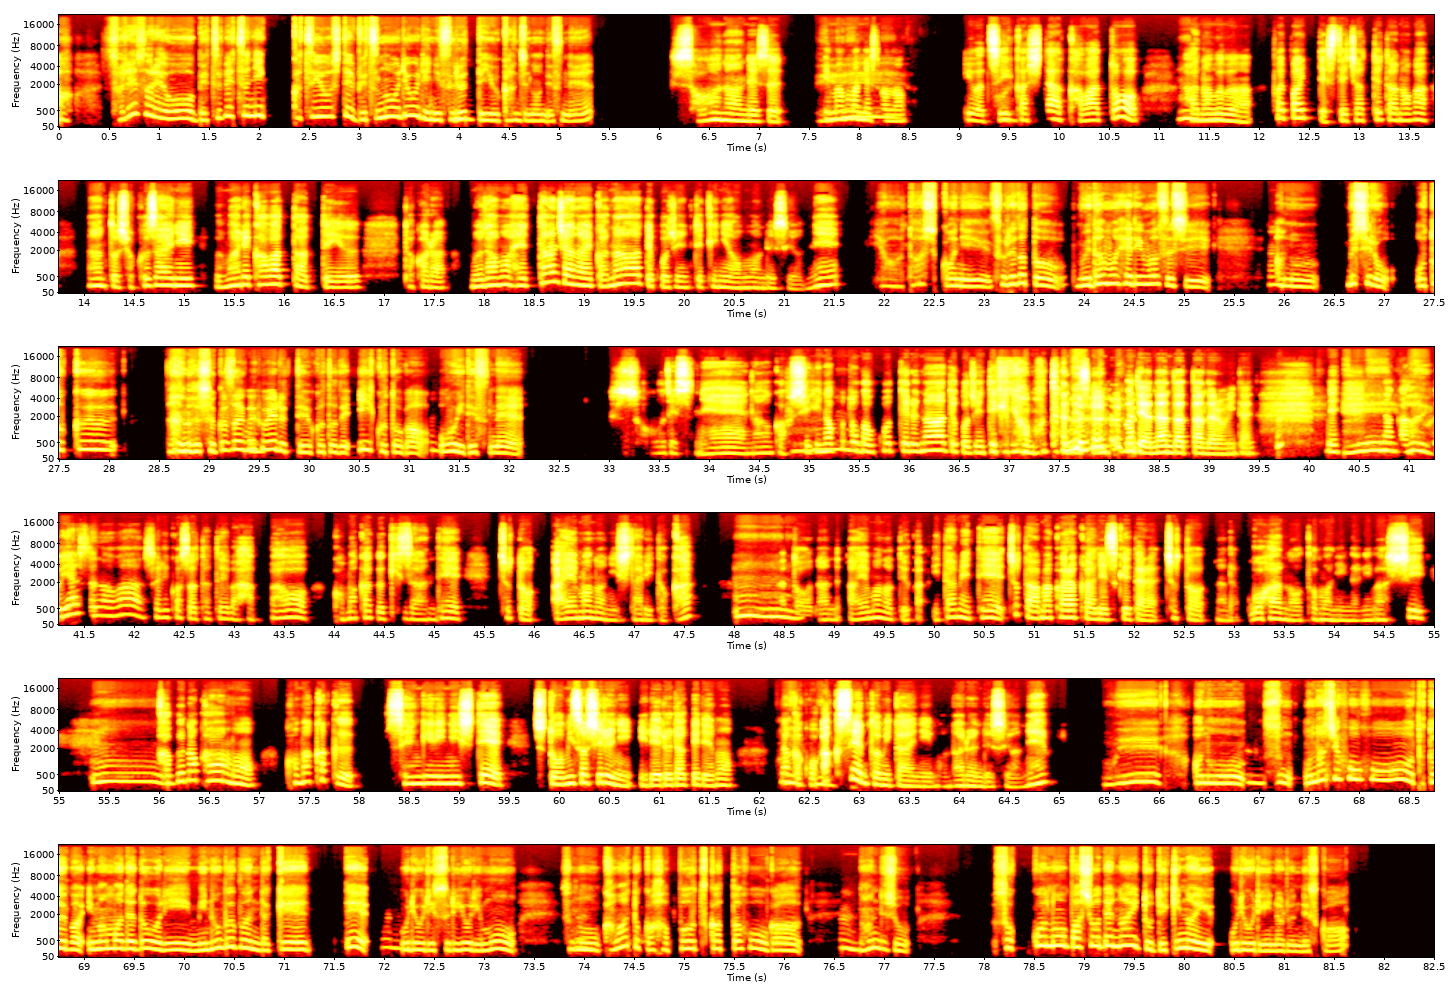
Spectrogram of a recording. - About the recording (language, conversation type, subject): Japanese, podcast, 食材の無駄を減らすために普段どんな工夫をしていますか？
- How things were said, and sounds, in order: laughing while speaking: "あの"; laughing while speaking: "個人的には思ったんです … ろうみたいな"; laugh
